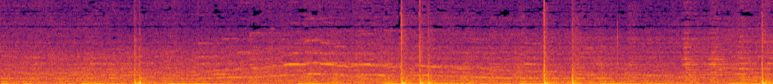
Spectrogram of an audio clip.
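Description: Aerial fireworks shells bursting, about six sharp bangs spread across a few seconds, over the show's orchestral soundtrack playing from loudspeakers with sustained melodic tones and a deep rumble underneath.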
